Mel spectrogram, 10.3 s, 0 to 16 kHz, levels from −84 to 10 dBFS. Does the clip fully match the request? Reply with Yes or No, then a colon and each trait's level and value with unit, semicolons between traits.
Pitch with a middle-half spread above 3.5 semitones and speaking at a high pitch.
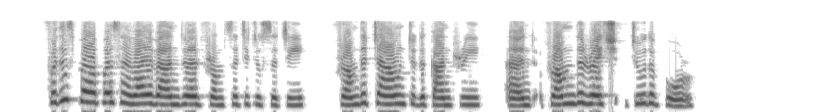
No: average, 2.9 semitones; very high, 265 Hz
